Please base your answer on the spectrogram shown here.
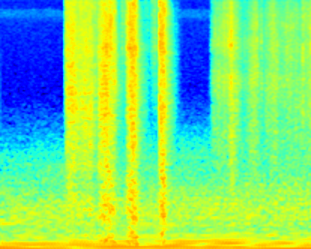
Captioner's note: duct tape tearing; plastic tarp shuffling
